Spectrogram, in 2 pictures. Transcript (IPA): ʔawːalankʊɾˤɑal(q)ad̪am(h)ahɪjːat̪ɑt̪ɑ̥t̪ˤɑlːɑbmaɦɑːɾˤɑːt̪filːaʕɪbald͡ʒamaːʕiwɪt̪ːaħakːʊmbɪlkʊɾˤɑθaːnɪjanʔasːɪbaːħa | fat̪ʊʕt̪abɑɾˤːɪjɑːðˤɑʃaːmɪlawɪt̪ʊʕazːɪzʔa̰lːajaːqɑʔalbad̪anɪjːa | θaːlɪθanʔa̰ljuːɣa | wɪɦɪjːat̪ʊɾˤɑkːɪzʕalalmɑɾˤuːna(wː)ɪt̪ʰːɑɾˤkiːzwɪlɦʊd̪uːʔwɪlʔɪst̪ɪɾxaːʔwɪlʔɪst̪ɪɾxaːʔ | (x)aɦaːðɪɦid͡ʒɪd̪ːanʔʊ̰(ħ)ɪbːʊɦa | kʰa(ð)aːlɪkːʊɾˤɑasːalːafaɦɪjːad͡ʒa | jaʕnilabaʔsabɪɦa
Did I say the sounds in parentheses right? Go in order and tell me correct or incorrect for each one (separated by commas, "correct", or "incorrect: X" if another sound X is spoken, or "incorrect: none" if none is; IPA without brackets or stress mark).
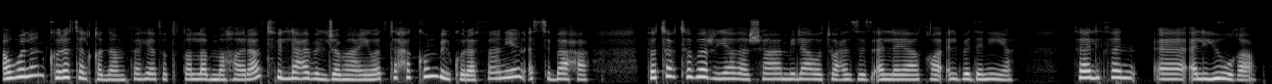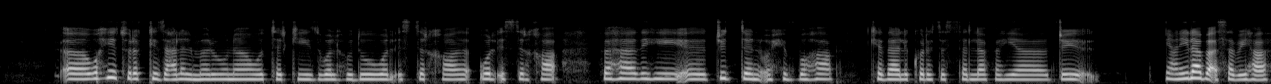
correct, incorrect: f, incorrect: w, incorrect: f, correct, correct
